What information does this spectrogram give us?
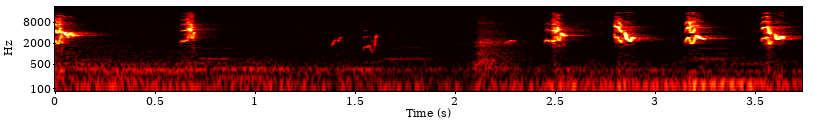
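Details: Black-winged myna in lively competitive song: an opening loud chirp, brief quiet whistles, then a fast series of four or five loud sharp chirps, with a soft steady hum.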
